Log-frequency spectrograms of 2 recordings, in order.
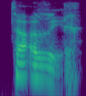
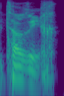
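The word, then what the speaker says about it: תאריך: That aleph is important to pronounce. However, in modern Hebrew, when you're just speaking fast, and you do speak fast, it's simply tarich.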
